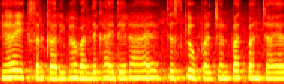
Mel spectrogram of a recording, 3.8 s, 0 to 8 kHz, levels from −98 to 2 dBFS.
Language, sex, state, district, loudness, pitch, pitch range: Hindi, female, Chhattisgarh, Rajnandgaon, -14 LUFS, 230 Hz, 225-240 Hz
